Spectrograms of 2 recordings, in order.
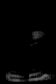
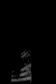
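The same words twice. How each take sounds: First: Said in the usual way. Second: "V" as short vuh; isolated "vuh" for "V"; letter sound demo. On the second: Shown as a demonstration. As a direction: say "V" as the first sound of van. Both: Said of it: "makes a V sound".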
